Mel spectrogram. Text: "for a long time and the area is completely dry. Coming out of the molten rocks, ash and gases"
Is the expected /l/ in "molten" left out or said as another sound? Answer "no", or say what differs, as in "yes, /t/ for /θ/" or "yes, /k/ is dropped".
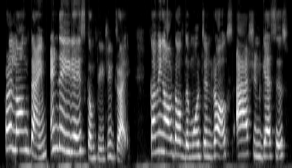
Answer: yes, /l/ is dropped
